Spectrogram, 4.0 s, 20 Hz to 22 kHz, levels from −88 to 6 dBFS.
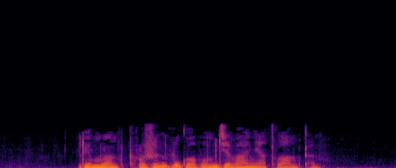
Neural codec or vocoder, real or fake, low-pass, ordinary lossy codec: codec, 24 kHz, 3 kbps, HILCodec; fake; 7.2 kHz; MP3, 24 kbps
